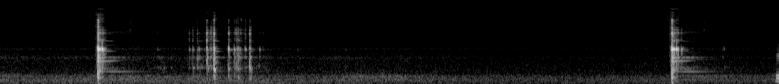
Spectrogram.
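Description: A gunshot cracks sharply outdoors.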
